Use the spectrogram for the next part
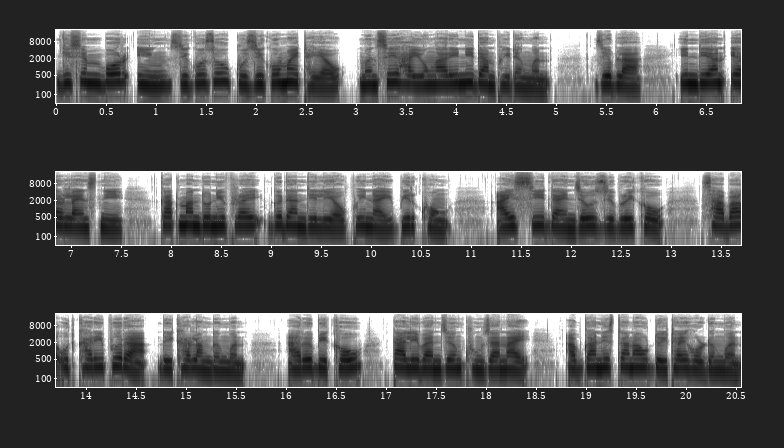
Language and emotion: Bodo, neutral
